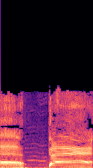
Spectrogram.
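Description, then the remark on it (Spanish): A person imitates the call of a newly hatched duckling that sounded like a sheep, two drawn-out wavering bleats with a brief pause between them, fairly loud. “Parecía una oveja, ¿oíste?”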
